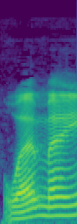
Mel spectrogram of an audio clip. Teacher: idgham bi gunnah, masuk beserta dengung 2 harakat.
